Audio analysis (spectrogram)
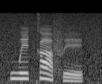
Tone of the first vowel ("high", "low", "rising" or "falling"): high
